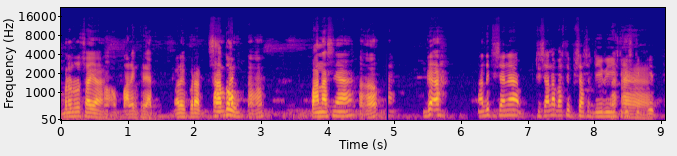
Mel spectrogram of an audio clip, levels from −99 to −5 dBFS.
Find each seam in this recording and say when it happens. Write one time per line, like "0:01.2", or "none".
0:05.0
